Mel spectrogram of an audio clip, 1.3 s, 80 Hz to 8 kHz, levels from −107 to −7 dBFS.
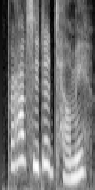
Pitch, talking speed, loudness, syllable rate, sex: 315 Hz, 235 wpm, -15 LUFS, 5.6 syllables/s, female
